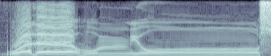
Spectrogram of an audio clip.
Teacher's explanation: kita boleh membaca runnya sepanjang dua 4 atau 6 harokat, tapi kita ambil yang tengah-tengah saja, tidak terlalu panjang, tidak terlalu pendek. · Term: mad arid disukun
